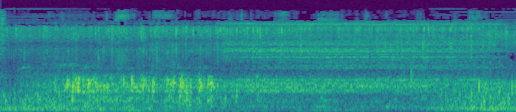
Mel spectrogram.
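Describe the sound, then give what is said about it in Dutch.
A dense underwater soundscape of a coral reef, full of continuous crackling and popping with low muffled rumbling beneath, from parrotfish scraping algae off stony corals and shrimp shooting into their burrows, steady and immersive throughout with no voices. “En zo kunnen zeedieren het geluid van een koraalrif handig gebruiken om er de weg naartoe te vinden.”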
